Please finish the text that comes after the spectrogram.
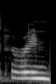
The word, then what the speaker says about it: Karine: see you again yes my name is Karine so it's a pretty difficult to pronounce because I'm French so it sounds a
